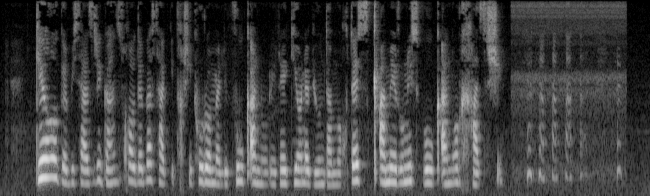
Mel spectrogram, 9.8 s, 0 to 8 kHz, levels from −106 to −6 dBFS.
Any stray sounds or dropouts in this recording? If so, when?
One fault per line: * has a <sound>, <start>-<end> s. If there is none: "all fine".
* has a laugh, 7.8-9.4 s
